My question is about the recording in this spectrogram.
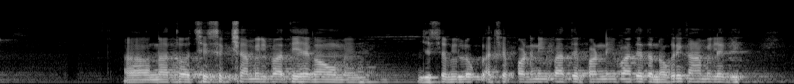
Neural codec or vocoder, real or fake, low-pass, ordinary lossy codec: none; real; none; none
